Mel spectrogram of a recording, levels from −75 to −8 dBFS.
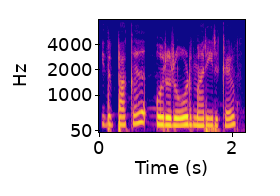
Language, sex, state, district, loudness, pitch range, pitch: Tamil, female, Tamil Nadu, Nilgiris, -15 LUFS, 190-215 Hz, 205 Hz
